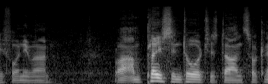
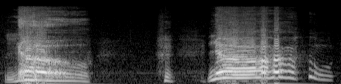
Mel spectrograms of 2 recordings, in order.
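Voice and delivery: rising yells, louder each time; yelling; 6 semitones higher, 15 dB louder, much slower than usual. Real, not acted. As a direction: scream it in rising panic. Falls in the game.

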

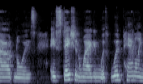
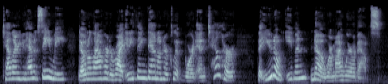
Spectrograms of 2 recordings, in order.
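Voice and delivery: raised, louder, urgent orders; emphatic, higher-pitched calling; shouted instructions; 6 semitones higher, 6 dB louder than usual. A narrator's reading. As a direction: call out orders to two girls. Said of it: "she shouted at Ramie and Beverly".

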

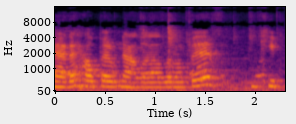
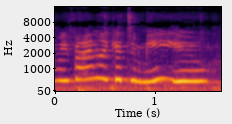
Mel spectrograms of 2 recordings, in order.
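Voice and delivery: high, louder puppy voice; voicing the puppies; 10 semitones higher, 7 dB louder than usual. Owner speaking for the puppies meeting the dogs, high. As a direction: squeak it out for the puppies.

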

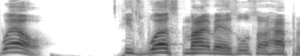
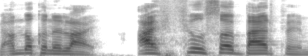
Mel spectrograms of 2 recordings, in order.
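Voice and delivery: usual speaking voice

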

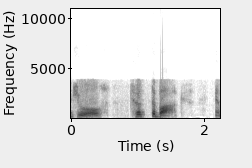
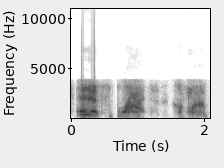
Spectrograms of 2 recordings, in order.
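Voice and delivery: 1 dramatic whispered splat; 6 semitones higher, much slower than usual. Acted. Dramatic computer crash.

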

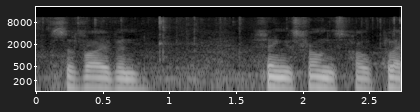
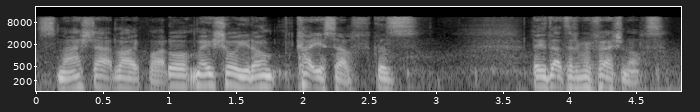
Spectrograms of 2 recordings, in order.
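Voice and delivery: louder, hammed-up call to smash the like button; mock YouTuber outro; 5 dB louder than usual. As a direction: parody the stock vlogger warning to viewers. Parody like-button plea and warning.

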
